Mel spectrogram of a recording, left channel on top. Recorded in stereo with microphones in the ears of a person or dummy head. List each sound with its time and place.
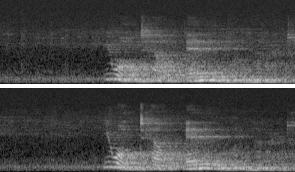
1.0 s a woman speaking: 80° right, 1.2 m; by 3.0 s 25° right (ahead or behind), 1.6 m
